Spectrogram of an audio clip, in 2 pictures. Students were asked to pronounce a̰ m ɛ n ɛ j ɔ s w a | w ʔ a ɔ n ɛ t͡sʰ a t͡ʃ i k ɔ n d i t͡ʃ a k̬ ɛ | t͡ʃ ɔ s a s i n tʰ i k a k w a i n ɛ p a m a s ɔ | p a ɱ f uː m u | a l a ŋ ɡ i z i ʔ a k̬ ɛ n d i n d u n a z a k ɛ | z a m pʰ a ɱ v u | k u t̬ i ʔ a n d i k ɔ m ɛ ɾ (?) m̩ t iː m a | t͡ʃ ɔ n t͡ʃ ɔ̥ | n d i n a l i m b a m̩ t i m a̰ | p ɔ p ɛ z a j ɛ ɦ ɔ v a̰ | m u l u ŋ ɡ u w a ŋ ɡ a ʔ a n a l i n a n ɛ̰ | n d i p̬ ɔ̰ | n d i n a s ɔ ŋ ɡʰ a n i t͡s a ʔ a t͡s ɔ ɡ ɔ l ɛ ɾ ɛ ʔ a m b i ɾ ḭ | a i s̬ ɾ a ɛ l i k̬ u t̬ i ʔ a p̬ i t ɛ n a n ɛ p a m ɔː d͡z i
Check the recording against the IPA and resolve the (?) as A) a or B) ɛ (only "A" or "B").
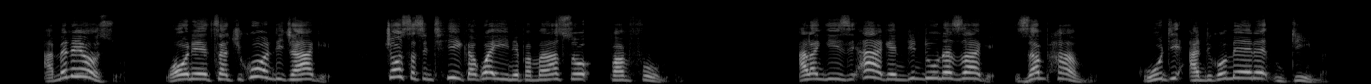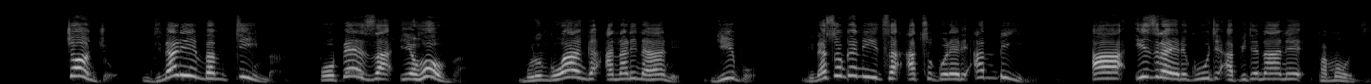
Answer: B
